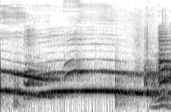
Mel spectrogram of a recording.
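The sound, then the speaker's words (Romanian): A wolf howls in one long, sustained tone that slowly bends in pitch, loud, with a rougher, wavering break near the end and no talking. “Mie îmi plac lupii. Și el se trezește noaptea și face un zgomot, dar nu înțeleg că știu zgomotul ăla.”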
